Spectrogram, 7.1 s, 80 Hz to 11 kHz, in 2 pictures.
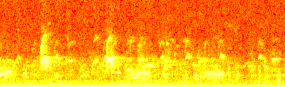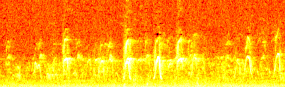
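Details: Winter pond at George C Reifel Migratory Bird Sanctuary, Delta, BC, Canada, 31 December 2018: a crowd of ducks squabbling beneath an eagle's perch, giving many short chirpy and whistled notes, some sharp and loud, over constant low background noise.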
